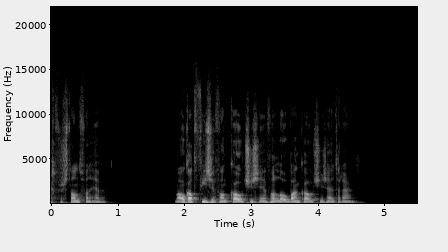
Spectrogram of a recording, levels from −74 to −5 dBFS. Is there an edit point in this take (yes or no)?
no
